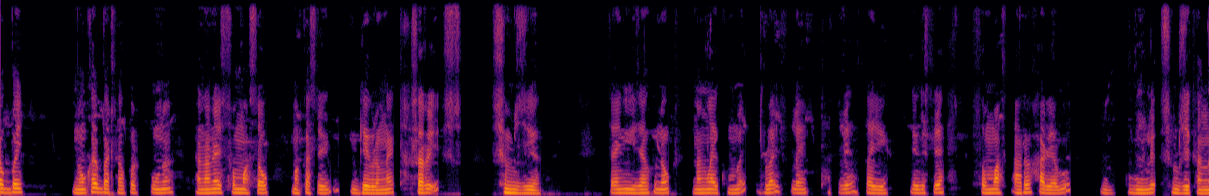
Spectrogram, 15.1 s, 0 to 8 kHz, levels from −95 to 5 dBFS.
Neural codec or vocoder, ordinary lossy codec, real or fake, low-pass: none; none; real; none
